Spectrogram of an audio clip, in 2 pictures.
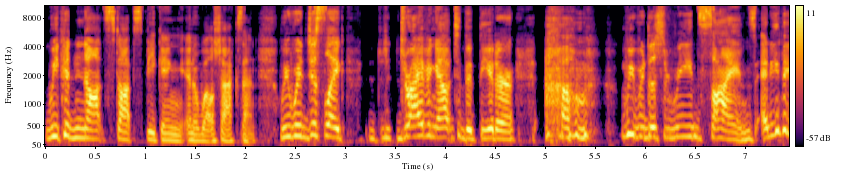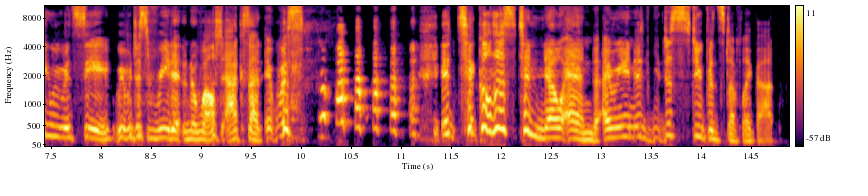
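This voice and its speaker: A woman from Maryland talks about her acting in a loose, rambling way and laughs often. Her voice is bright and sits in a middle register. The sound is dry and close. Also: medium pitch, big pitch swings, moderate pace, no room sound. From Maryland, USA. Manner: chatty, rambling storyteller who laughs often. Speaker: guest narrator and actor. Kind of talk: casual interview chat.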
